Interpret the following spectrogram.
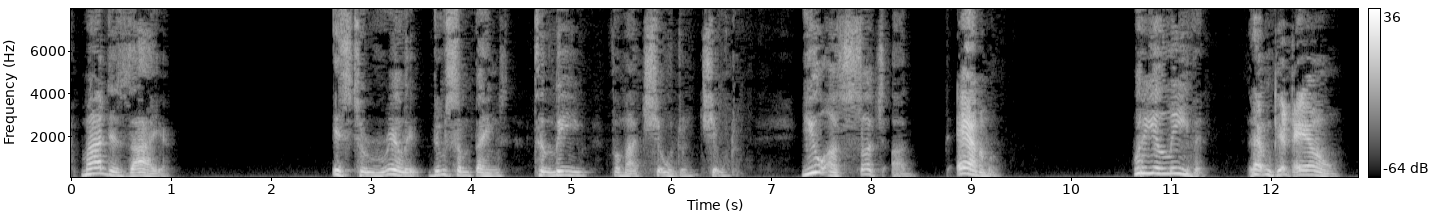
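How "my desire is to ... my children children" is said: choked-up voice, on the verge of crying. A parent speaking about leaving something for their children, on the verge of tears. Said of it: "I'm about to cry".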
